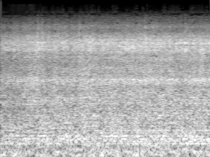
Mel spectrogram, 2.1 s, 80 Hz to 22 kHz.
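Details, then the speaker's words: Saris H3 direct drive trainer, riding at about 100 W target and about 100 rpm cadence: only a soft, even whir, no knocks, clicks or rubbing; quiet, barely audible, healthy running. "it's quiet. Can barely hear it."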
